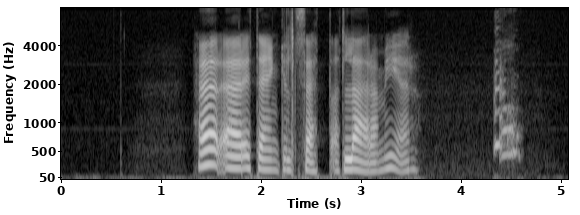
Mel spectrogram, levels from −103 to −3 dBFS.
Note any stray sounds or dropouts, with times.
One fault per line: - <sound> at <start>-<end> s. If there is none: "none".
- bark at 4.3-4.6 s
